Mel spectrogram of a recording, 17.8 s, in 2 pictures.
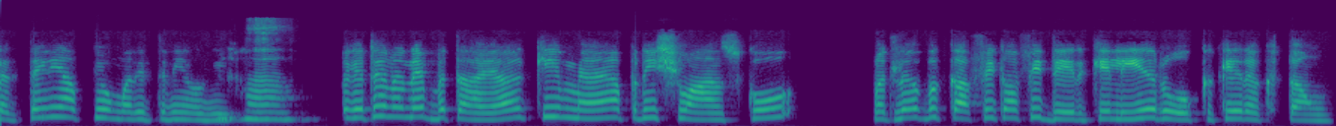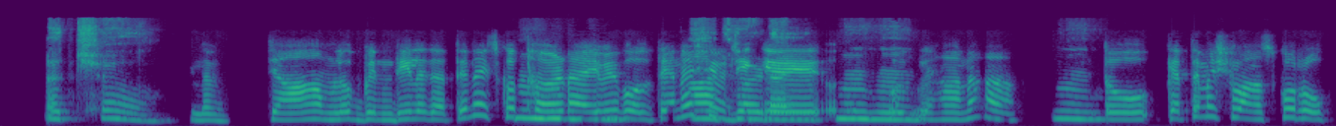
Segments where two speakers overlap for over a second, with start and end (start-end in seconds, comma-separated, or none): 12.3-14.1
